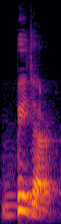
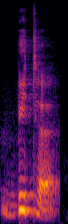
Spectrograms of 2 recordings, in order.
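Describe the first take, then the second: First: The middle consonant is a soft D-like tap. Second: The middle consonant is a crisp, clear T. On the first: "In American English" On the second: "in Great Britain would say bitter"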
